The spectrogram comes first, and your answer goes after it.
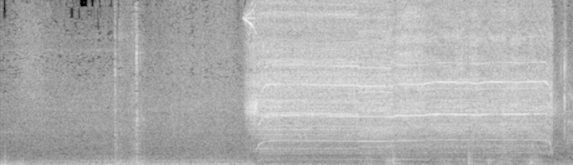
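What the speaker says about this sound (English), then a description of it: "Now I just want to grab a small drill bit and drill a pilot hole in each marked location." A power drill with a small bit drills a pilot hole through a pickup truck bed and cross member, whirring up and running steadily for several seconds, a high sustained whine under a low background hum, then winds down.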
